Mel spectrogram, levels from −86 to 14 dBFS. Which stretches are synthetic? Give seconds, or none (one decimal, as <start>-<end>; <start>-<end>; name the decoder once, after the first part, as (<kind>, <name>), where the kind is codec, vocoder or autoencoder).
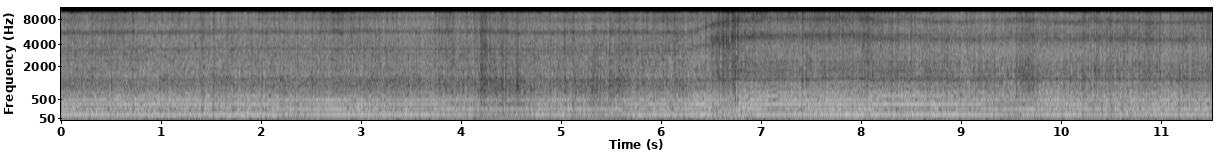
0.8-2.2 (vocoder, WaveNeXt); 5.5-6.9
